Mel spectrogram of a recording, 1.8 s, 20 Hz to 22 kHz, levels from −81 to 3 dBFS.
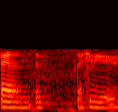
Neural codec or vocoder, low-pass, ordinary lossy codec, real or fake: codec, 16 kHz, 16 kbps, FunCodec, trained on Chinese and English, 50 frames a second; 3.6 kHz; none; fake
